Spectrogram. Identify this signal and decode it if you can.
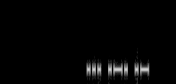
Morse code, heard as a keyed tone, about 44 wpm, 700 Hz. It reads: SRA
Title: USA Call Sign Postfixes - 3 Letters 45wpm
